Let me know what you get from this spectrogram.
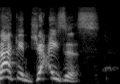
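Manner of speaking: Australian accent. Describing narrating in accents, saying a favourite phrase in an australian accent. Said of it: "my favorite thing to say in Australian accent".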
